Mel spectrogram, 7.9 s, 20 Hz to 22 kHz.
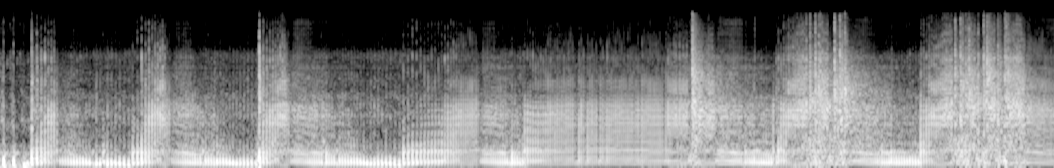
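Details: Fuel-injected Kawasaki KLX110 with new race head and Rocket exhaust, warming up on first start after install: crisp single-cylinder bark rising and falling with repeated throttle blips, clean pickup, smooth return to idle; normal revving.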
